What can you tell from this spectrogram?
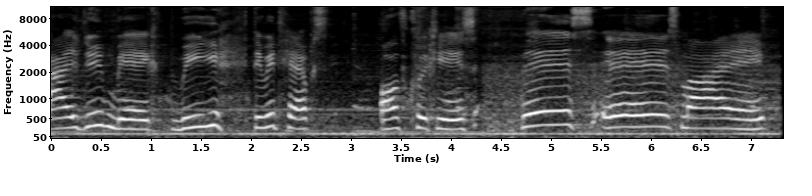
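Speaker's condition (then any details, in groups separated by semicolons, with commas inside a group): Down syndrome; congenital, present from birth; age 28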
